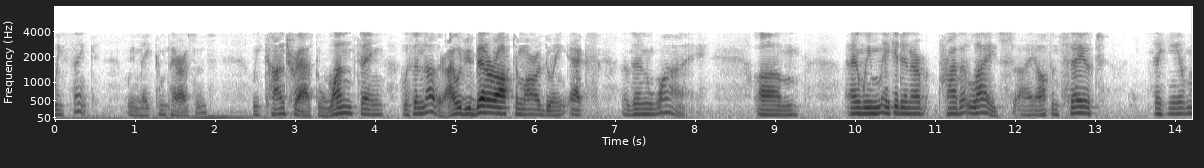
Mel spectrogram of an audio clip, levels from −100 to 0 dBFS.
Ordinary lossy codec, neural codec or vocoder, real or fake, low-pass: AAC, 16 kbps; codec, 16 kHz, 16 kbps, FunCodec, trained on Chinese and English, 50 frames a second; fake; 7.2 kHz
